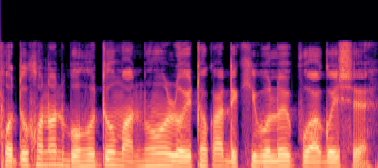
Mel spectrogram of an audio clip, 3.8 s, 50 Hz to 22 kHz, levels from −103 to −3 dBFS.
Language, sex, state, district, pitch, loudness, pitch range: Assamese, male, Assam, Sonitpur, 125 Hz, -14 LUFS, 115-130 Hz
